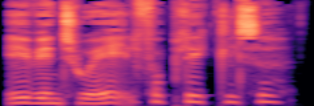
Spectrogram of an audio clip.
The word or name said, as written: eventualforpligtelse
